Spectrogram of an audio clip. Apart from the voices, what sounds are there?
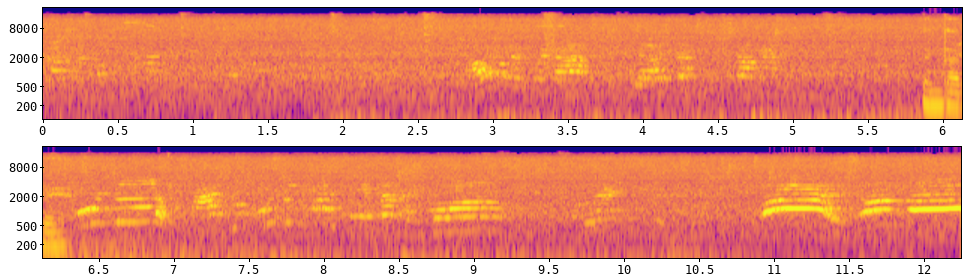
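rain falling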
